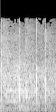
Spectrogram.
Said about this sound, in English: Fucking half-ass clap.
